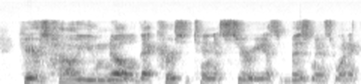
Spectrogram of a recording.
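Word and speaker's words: quercetin: is actually spelled qu e R CET is Kirsten that's always pronounced topic number two whether it's in your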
